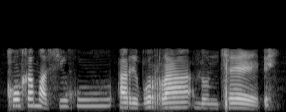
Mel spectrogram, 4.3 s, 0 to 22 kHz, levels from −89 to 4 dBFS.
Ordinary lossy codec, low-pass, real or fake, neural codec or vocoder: none; 3.6 kHz; fake; codec, 44.1 kHz, 3.4 kbps, Pupu-Codec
